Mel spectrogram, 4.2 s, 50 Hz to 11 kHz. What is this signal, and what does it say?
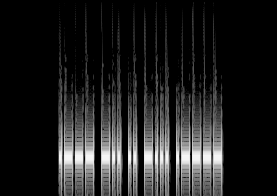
Morse code, heard as a keyed tone, about 29 wpm, 700 Hz. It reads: JDIB1
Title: Five Challenging Letter-Number Combinations 30wpm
